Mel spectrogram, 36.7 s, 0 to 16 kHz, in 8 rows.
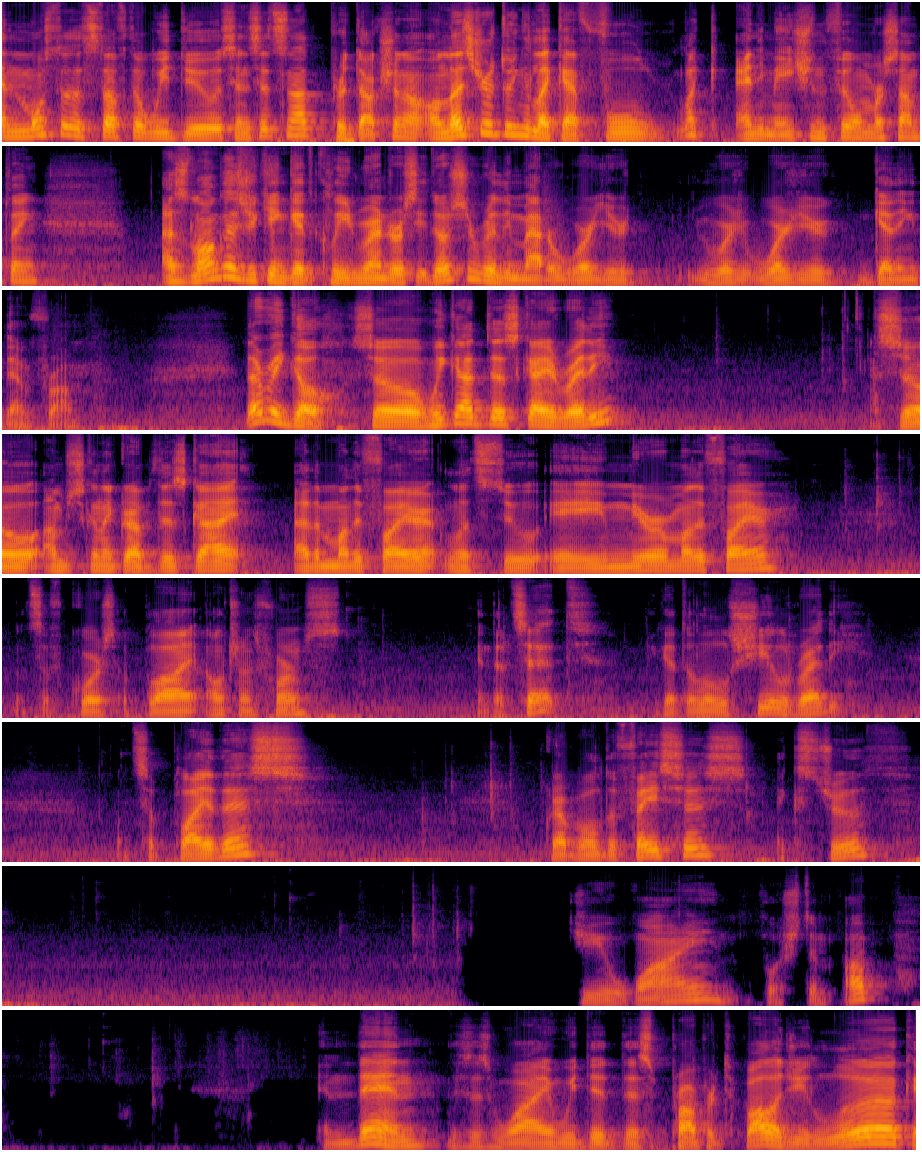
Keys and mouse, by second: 0.5 middle click, 12.3 Tab, 12.9 Tab, 14.5-16.6 drag, 17.7 ctrl+a, 20.5-21.2 middle drag, 21.4 click, 22.0 middle drag, 23.0-23.6 drag, 23.9 Tab, 25.0 3, 25.3 a, 28.5 click, 29.4 y, 32.2 click, 32.6 middle click, 35.2-36.6 middle drag.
